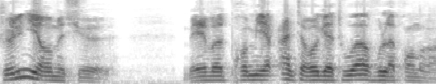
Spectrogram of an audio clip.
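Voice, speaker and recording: Using a put-on character voice, a man talks at a fairly quick pace with lively intonation. His voice is raspy and fairly high in pitch. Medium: audio drama. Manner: cold, formal.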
